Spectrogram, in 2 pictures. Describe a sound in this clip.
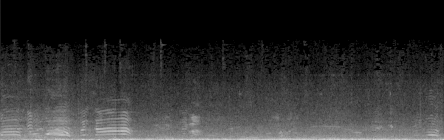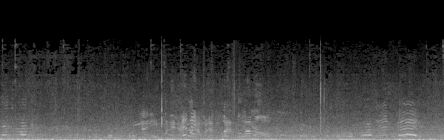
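Young women shout to each other outdoors.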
